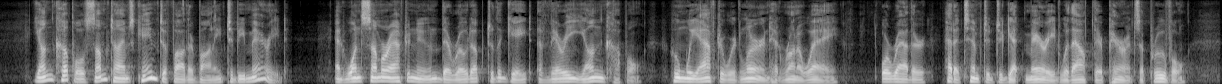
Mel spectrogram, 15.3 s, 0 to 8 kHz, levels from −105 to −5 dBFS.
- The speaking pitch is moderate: No, low, 100 Hz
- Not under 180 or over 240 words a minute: No, average, 165 wpm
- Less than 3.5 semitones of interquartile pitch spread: No, average, 4.9 semitones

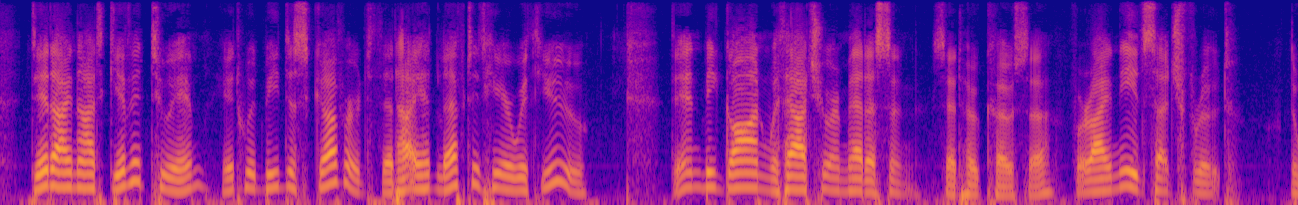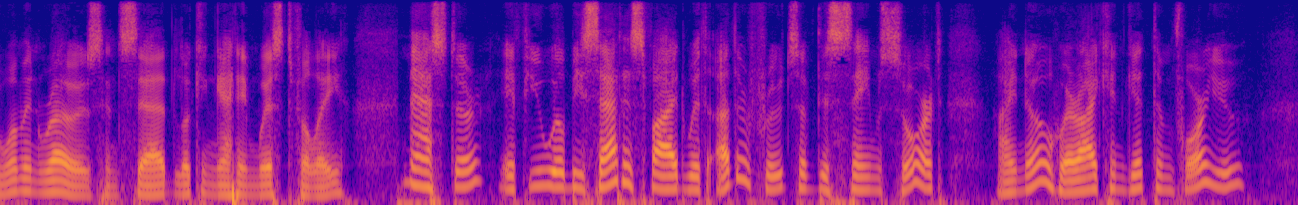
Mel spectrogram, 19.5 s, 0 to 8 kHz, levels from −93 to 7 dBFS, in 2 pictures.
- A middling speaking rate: Yes, average, 190 wpm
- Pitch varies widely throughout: Yes, wide, 6.2 semitones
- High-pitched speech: No, medium, 150 Hz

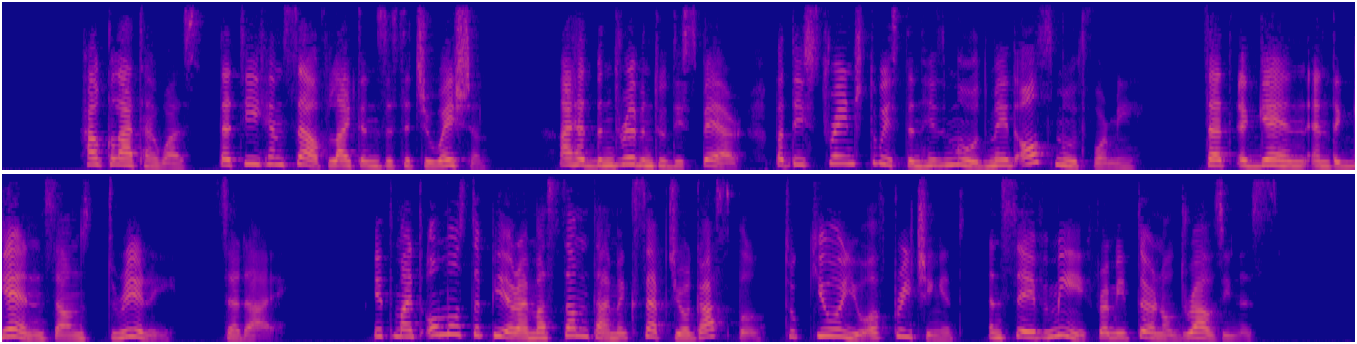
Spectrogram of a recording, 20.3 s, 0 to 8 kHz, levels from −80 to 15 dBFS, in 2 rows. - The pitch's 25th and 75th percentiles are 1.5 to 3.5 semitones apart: No, average, 5.0 semitones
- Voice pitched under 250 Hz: No, very high, 255 Hz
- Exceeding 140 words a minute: Yes, average, 170 wpm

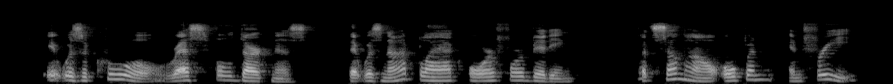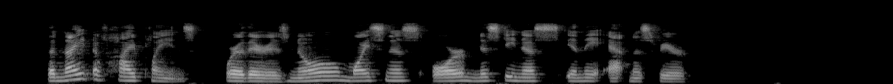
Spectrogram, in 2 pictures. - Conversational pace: No, slow, 105 wpm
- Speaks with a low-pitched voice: No, medium, 170 Hz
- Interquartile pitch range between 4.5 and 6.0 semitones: No, average, 3.5 semitones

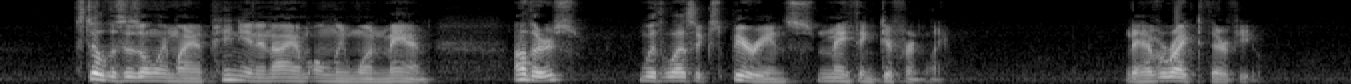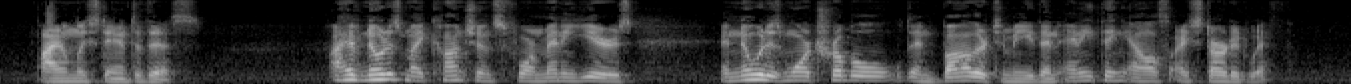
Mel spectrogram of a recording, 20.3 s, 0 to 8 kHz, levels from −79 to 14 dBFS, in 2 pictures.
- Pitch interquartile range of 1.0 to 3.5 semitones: No, average, 4.6 semitones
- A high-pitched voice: No, low, 130 Hz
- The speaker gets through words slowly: No, average, 165 wpm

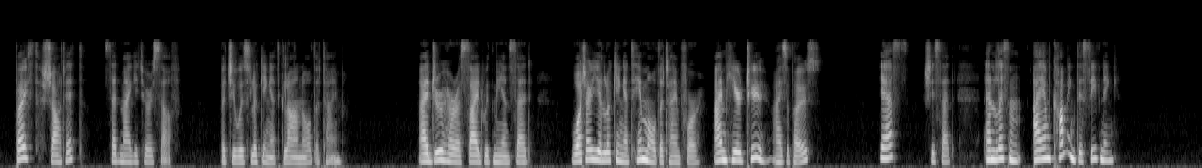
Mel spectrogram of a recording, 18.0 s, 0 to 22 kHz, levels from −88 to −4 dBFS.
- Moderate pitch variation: No, wide, 5.8 semitones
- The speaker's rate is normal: Yes, average, 165 wpm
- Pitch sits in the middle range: Yes, medium, 180 Hz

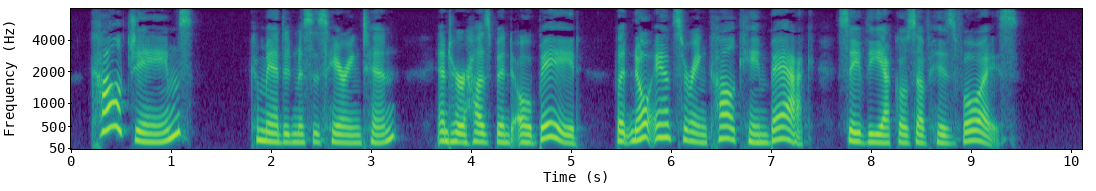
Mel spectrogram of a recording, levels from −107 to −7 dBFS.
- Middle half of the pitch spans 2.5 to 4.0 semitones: No, average, 4.7 semitones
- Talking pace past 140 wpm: No, slow, 135 wpm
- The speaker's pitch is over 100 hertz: Yes, medium, 185 Hz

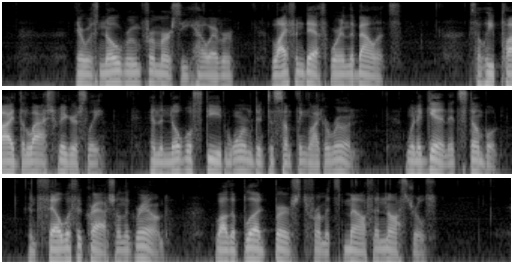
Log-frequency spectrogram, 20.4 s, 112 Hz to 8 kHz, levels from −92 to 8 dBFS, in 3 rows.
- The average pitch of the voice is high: No, low, 105 Hz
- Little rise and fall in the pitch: Yes, narrow, 2.2 semitones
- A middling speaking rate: Yes, average, 150 wpm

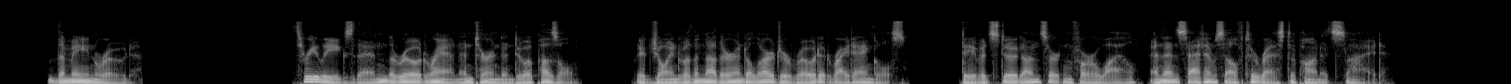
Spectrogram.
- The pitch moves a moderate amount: Yes, average, 3.5 semitones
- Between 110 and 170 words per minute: Yes, average, 160 wpm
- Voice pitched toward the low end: Yes, very low, 85 Hz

